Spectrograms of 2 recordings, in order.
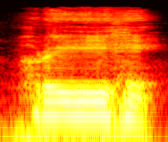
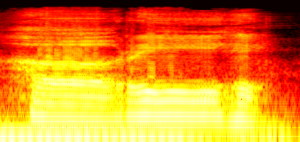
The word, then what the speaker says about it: hri: Chúng ta đừng đọc là hờ ri hì, chúng ta đọc là hri, hri, hri.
